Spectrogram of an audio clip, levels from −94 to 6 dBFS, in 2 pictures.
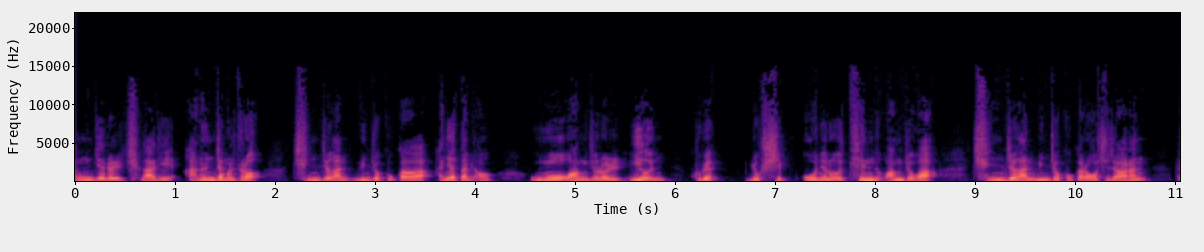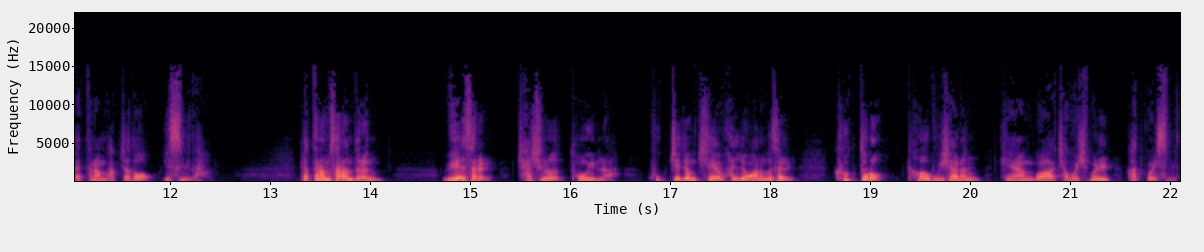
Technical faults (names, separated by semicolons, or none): none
